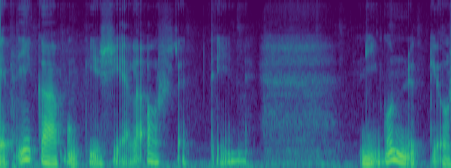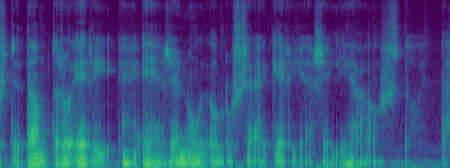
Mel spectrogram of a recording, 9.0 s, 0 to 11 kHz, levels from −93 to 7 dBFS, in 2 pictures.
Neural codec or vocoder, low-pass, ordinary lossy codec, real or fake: vocoder, 22.05 kHz, 80 mel bands, WaveNeXt; none; none; fake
